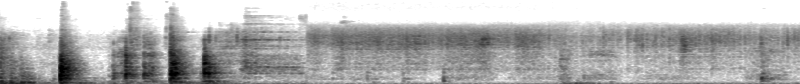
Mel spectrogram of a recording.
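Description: Beef and vegetables stir-frying in a pan, opening with a few loud sharp clatters and stirs before settling into a steady, bright sizzle that holds to the end.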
